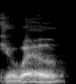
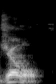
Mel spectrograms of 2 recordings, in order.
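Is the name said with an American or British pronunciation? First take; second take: British; American. First: It is said the British way. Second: It is said the American way.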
